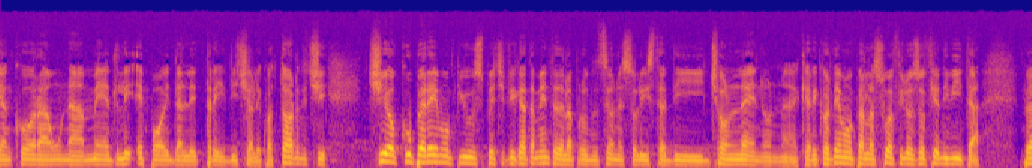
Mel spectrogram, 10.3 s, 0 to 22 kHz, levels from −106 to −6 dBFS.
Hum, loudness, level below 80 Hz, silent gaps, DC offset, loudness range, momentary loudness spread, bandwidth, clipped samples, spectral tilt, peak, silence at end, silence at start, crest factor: none; -25 LUFS; -48 dBFS; none; under 0.1%; 3 LU; 8 LU; 16.5 kHz; under 0.1%; -6 dB/octave; -6 dBFS; 0 s; 0 s; 18 dB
